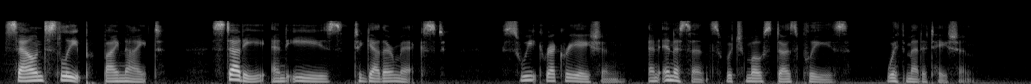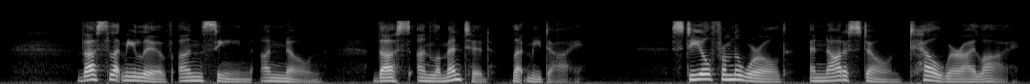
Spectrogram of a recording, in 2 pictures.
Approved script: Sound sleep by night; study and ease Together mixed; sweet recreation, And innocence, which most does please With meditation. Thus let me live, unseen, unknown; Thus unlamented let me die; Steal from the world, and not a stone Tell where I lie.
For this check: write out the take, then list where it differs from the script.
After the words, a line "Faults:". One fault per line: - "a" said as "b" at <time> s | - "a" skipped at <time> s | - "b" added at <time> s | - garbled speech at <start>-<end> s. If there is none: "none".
Sound sleep by night; study and ease Together mixed; sweet recreation, And innocence, which most does please With meditation. Thus let me live, unseen, unknown; Thus unlamented let me die; Steal from the world, and not a stone Tell where I lie.
Faults:
none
